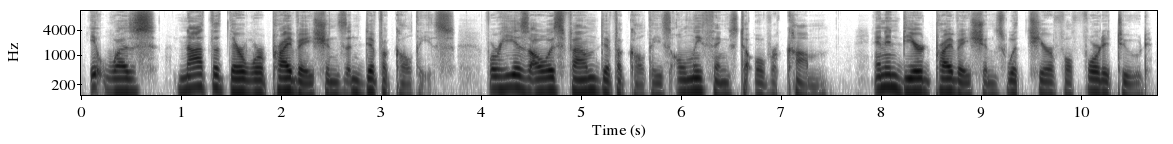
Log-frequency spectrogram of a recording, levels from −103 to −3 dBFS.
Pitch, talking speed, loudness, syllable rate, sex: 125 Hz, 140 wpm, -19 LUFS, 5.0 syllables/s, male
